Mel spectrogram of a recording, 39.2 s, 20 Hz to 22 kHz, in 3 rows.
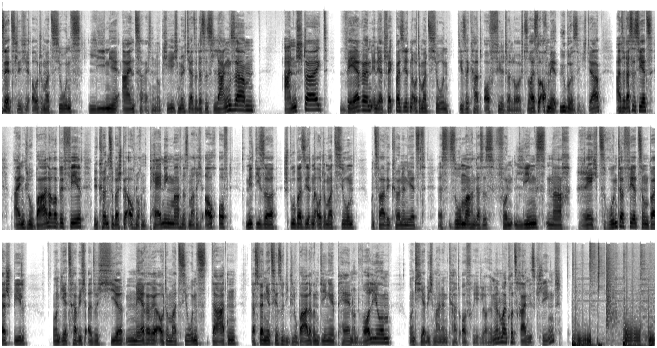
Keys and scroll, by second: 37.4 space.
